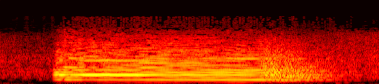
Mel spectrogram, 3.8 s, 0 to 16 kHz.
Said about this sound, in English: could you tell us what your foghorn sounds like then? Well, it has a blast every 20 seconds. The length of the blast is 2 seconds, and it sounds like this.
